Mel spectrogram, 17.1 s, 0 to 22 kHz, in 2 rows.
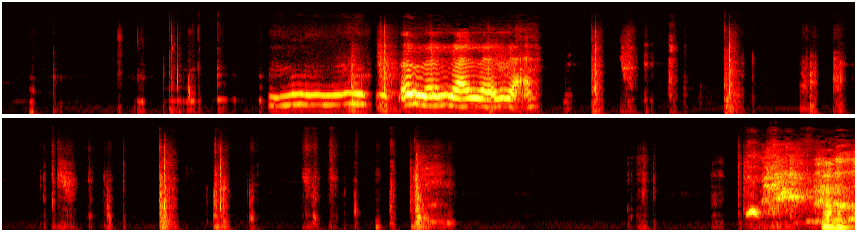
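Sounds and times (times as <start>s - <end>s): faint toddler voice: 1.3s - 5.5s.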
